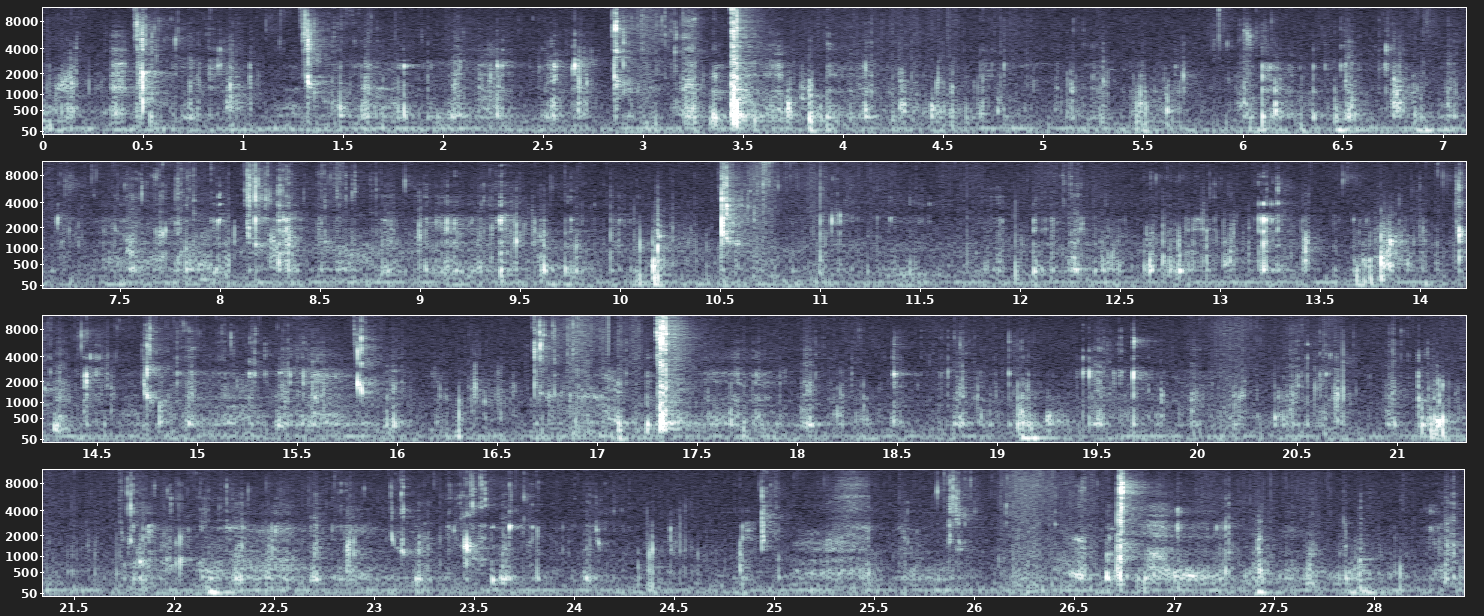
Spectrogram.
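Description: Close-miked mouth sounds of a person chewing fufu and efo riro vegetable soup, with irregular sharp clicks and smacks throughout.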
